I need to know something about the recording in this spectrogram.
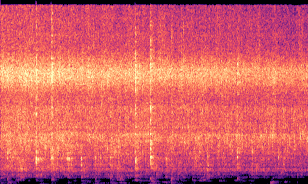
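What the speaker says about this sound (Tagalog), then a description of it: "Tapos, yung ating sibuyas. Gisa." Onion sautéing in a pan for chicken afritada, a steady bright sizzle with soft scrapes and light knocks of stirring, close and continuous with no talking.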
